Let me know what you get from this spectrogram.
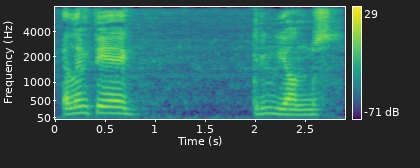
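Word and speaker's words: Olimpia Grudziądz: And I've just searched on Facebook for how Nick told me how to pronounce that name, and it is Olympia Gruyons.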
